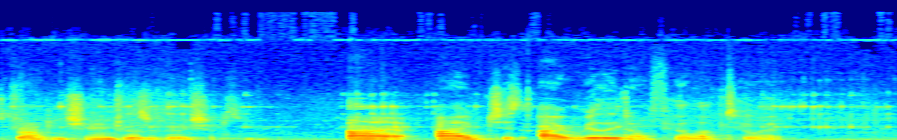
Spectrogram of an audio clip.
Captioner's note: ice clinking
